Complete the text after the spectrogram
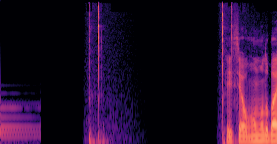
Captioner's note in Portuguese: Clique do mouse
